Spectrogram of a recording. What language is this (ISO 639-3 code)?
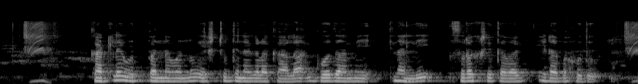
kan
